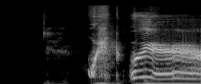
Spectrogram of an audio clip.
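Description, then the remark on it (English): A cat meows: a brief faint chirp, a short rough burst, then a loud, drawn-out, wavering meow, with no one talking. “I'm going to let the cat out of the bag in oh, this one. Can we hear it?”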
